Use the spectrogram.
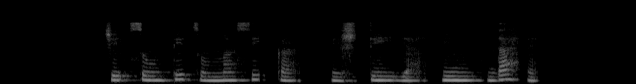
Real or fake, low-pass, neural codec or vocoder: fake; 7.2 kHz; codec, 16 kHz in and 24 kHz out, 1 kbps, XY-Tokenizer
